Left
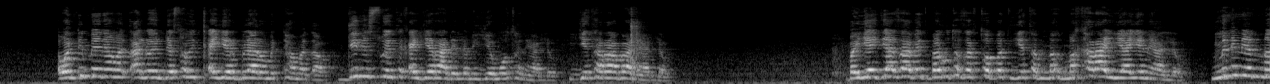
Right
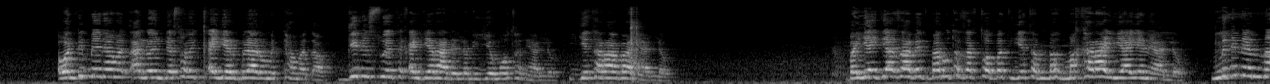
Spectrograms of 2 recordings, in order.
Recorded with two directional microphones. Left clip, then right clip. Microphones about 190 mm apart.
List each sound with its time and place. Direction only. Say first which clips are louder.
0.5 s a woman's voice: left 3 dB; 25° left (ahead or behind)
8.4 s a woman's voice: left 5 dB; 25° left (ahead or behind)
